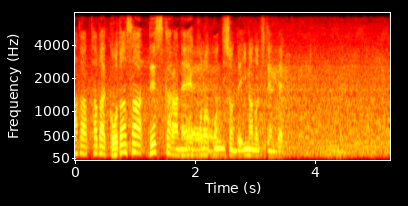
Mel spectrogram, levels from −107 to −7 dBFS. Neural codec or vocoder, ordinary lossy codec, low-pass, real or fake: vocoder, 44.1 kHz, 128 mel bands, Pupu-Vocoder; none; 7.2 kHz; fake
